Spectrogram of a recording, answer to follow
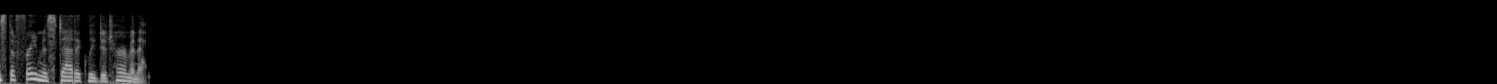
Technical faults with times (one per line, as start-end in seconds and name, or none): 1.42-2.83 wrong sample rate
